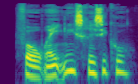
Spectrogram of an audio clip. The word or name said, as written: forurening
